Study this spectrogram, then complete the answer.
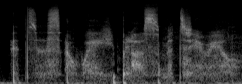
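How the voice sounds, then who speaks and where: A woman whispers in a calm tone at a very slow pace, with noticeable background noise behind her. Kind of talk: casual thinking-aloud while solving chess puzzles. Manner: soft, whispery, calm.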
